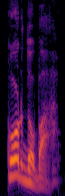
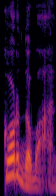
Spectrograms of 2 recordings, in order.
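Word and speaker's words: Córdoba: The word is actually pronounced Cordoba, because it's from Spain. And for some reason, Chrysler wanted to Americanize it, and that must have been painful for him. I think he is from Spain, to say Cordoba, because it's actually Cordoba. The accent is on the first O.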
